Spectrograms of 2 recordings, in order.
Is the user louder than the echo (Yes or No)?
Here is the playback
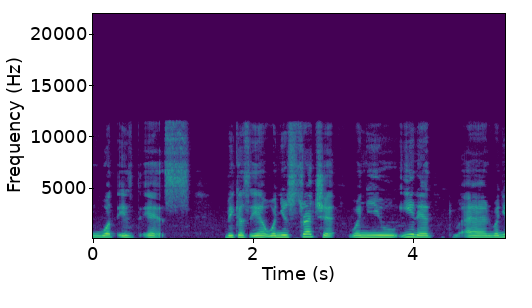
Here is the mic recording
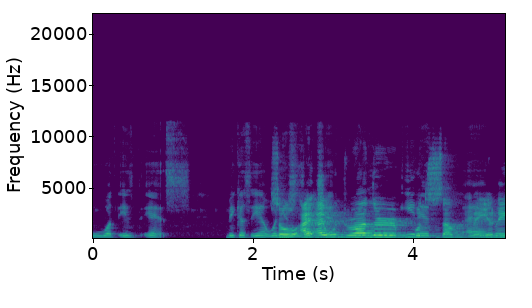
Yes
